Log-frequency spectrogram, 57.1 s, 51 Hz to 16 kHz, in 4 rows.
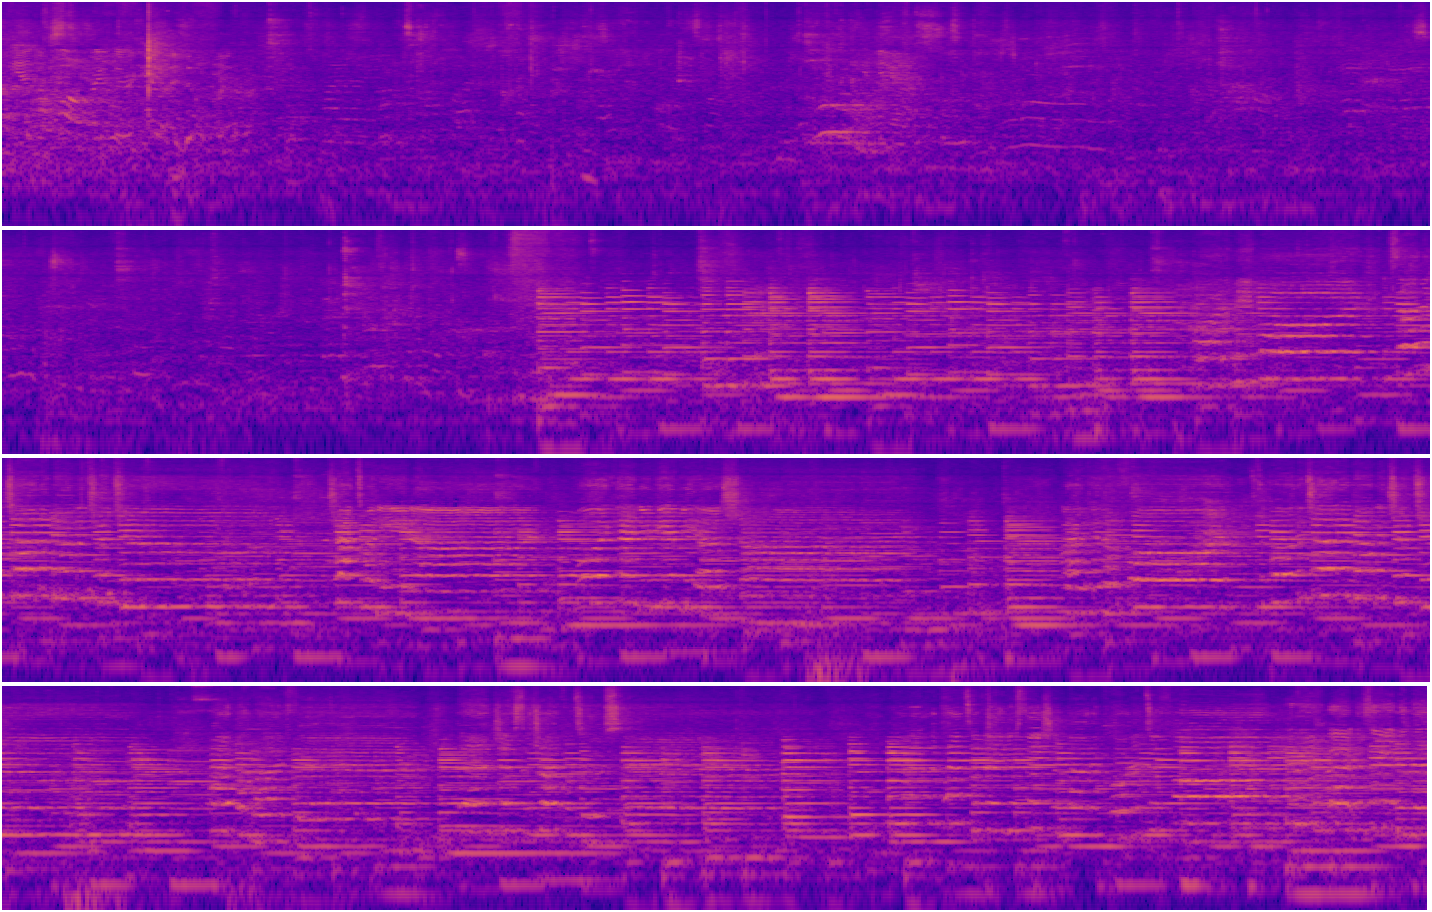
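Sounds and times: piano accompaniment: 0:19.6 - 0:57.0
women singing together: 0:24.7 - 0:57.0.

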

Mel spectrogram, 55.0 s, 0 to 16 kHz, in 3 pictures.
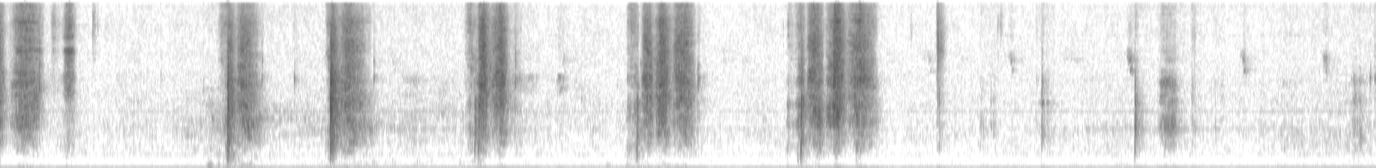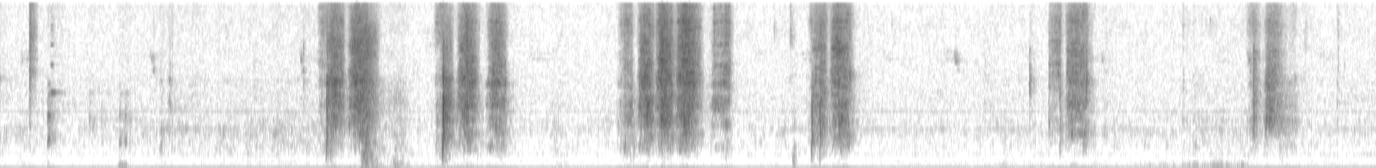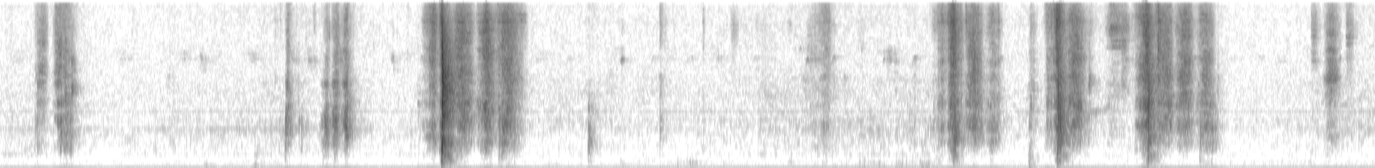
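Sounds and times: knife scraping cutting board: 0:00.0 - 0:01.1, 0:02.9 - 0:03.6, 0:04.3 - 0:05.0, 0:06.2 - 0:07.0, 0:08.4 - 0:09.4, 0:10.5 - 0:11.8, 0:22.6 - 0:23.6, 0:24.2 - 0:25.2, 0:26.6 - 0:28.2, 0:29.1 - 0:29.8, 0:32.3 - 0:33.1, 0:35.0 - 0:35.7, 0:37.2 - 0:37.8, 0:40.5 - 0:41.5, 0:42.3 - 0:43.7, 0:49.2 - 0:53.0
knife slicing raw meat: 0:02.9 - 0:03.6, 0:04.3 - 0:05.0, 0:06.2 - 0:06.9, 0:08.4 - 0:09.4, 0:10.5 - 0:11.8, 0:22.6 - 0:23.4, 0:24.2 - 0:25.2, 0:26.6 - 0:28.2, 0:29.1 - 0:29.8, 0:42.3 - 0:43.7, 0:49.2 - 0:53.0
cleaver slicing meat on board: 0:24.2 - 0:25.2, 0:26.6 - 0:28.2, 0:42.4 - 0:43.7, 0:49.2 - 0:50.0, 0:50.6 - 0:51.2, 0:51.8 - 0:53.0.

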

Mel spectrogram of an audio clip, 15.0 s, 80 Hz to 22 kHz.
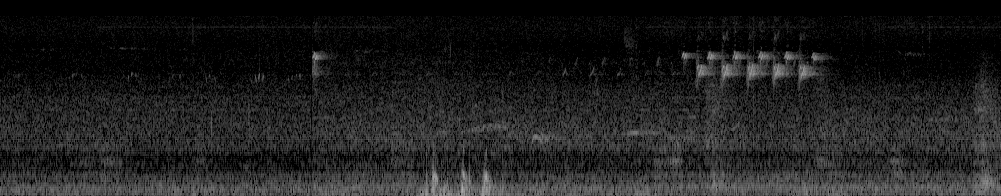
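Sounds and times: outdoor background noise: 0:00.0 - 0:15.0
bird chirping: 0:03.8 - 0:12.4.

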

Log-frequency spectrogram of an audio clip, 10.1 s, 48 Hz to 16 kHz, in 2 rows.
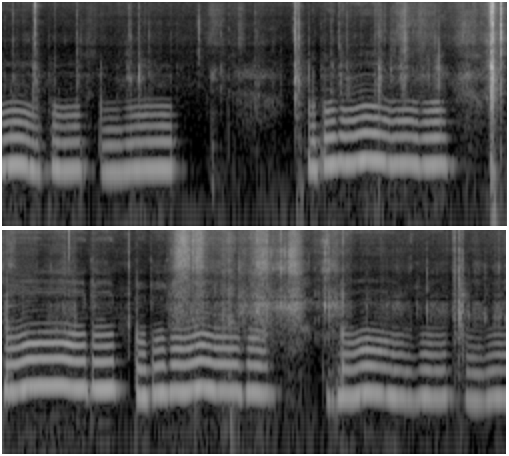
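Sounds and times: child humming: 0:05.1 - 0:10.0.

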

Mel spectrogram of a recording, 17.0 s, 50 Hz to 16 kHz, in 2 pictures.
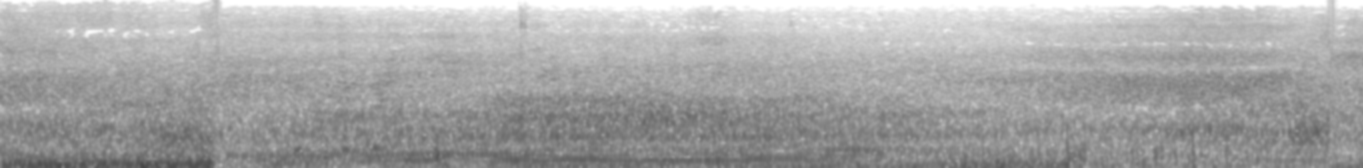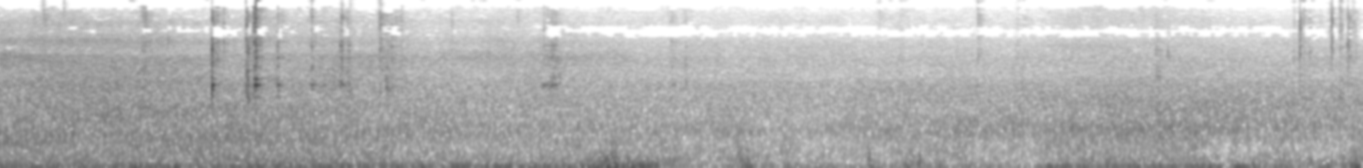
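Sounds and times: highway traffic: 0:00.0 - 0:17.0
vehicle engine hum: 0:00.0 - 0:17.0
wind rumble on microphone: 0:00.0 - 0:17.0.

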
